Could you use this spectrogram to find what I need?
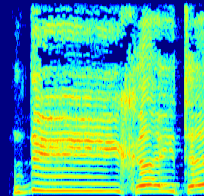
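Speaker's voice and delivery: high, loud drawn-out hare; long stretched vowels, very high; hare calling out. A narrator's reading. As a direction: wail it slowly from the burrow. Hare calls from the burrow.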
